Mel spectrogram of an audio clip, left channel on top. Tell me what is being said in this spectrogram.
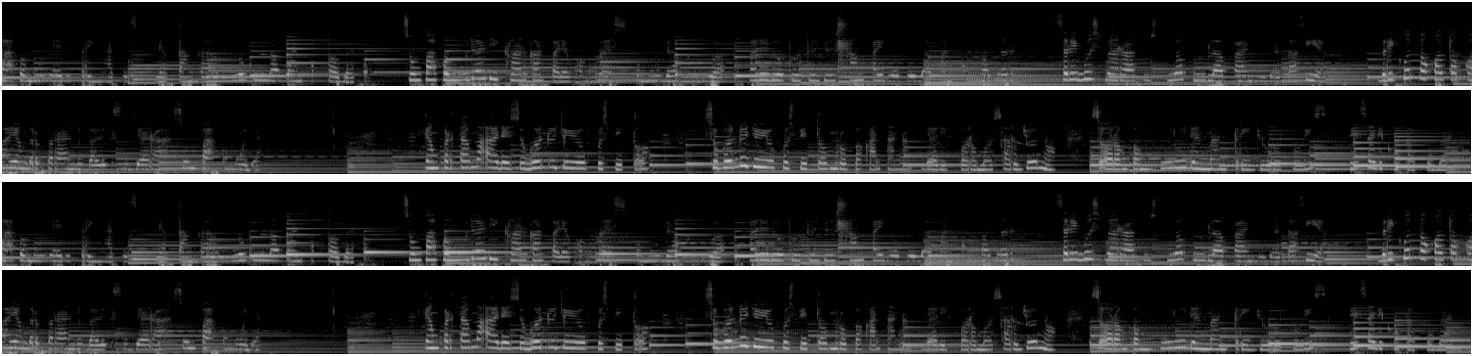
Pemuda diperingati setiap tanggal 28 Oktober. Sumpah Pemuda dikelarkan pada Kongres Pemuda kedua pada 27 sampai 28 Oktober 1928 di Batavia. Berikut tokoh-tokoh yang berperan di balik sejarah Sumpah Pemuda. Yang pertama ada Sugondo Joyo Puspito. Sugondo Joyo Puspito merupakan anak dari Koromo Sarjono, seorang penghulu dan mantri juru tulis desa di Kota Tuban,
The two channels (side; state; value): both; normal; correlation 0.65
